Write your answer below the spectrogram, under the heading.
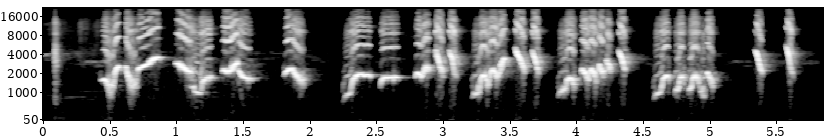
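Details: Loud, continuous White-rumped shama song, played as a lure to stir caged shamas into singing: rapid varied phrases of rising and falling whistled slurs mixed with harsh chips, barely pausing between bursts.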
